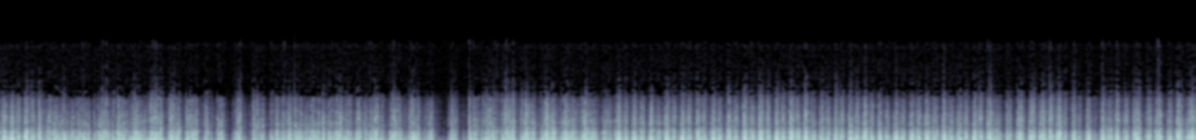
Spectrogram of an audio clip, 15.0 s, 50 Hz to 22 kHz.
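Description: A hollow woven rattan basket with a visible handle tie is scratched and tapped fast by the fingertips of both hands. The result is a dense, continuous crackle of quick dry taps and rough scratching with a bright, papery texture. It pauses briefly around 3 and 5.5 seconds before carrying on at a steady, busy pace.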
